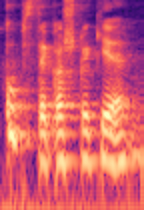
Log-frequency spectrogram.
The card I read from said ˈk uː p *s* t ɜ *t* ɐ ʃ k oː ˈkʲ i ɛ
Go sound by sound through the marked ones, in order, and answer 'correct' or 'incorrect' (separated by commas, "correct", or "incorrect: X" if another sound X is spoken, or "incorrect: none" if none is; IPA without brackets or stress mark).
correct, incorrect: k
